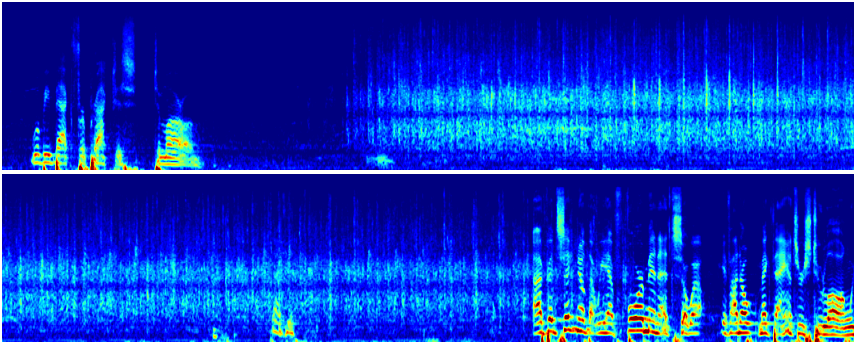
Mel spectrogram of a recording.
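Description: An elderly woman speaks calmly into a microphone, heard through a loudspeaker.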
